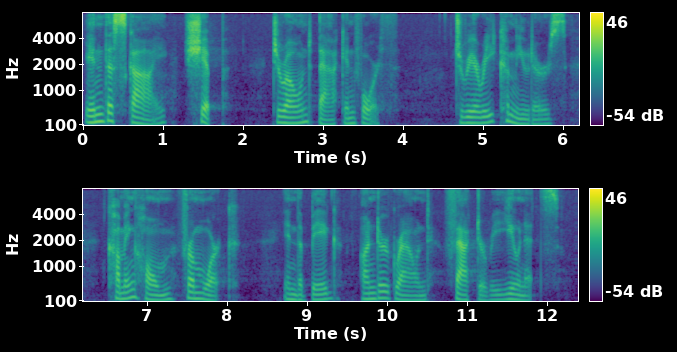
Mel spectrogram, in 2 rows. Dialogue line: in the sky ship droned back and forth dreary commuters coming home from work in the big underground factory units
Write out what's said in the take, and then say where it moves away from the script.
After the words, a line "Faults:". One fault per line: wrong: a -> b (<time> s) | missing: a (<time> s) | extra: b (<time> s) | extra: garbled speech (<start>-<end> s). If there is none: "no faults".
in the sky ship droned back and forth dreary commuters coming home from work in the big underground factory units
Faults:
no faults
